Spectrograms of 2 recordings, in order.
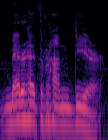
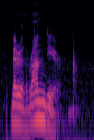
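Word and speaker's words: Mithrandir: The I of course I'm saying it's not Mithrand Mithrander. Yeah, of course that's somebody else. It's not meander. Um, the I is pronounced like E. Mithrand, Meer Randir, Meth Randir.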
